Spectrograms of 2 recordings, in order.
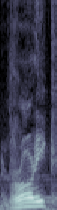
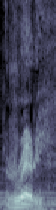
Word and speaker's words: Roerich: platicarles acerca de Nicolás rorick pero también como se debe pronunciar es Nicolás rarey así que bueno pues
